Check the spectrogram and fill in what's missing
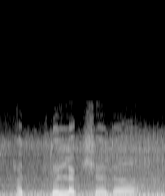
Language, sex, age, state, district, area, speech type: Kannada, male, 30-45, Karnataka, Shimoga, rural, spontaneous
